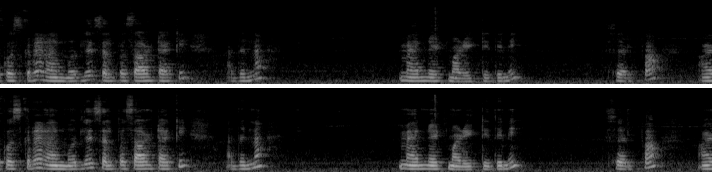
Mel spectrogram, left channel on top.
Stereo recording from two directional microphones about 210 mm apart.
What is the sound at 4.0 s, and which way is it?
Speech, 60° right (ahead or behind).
